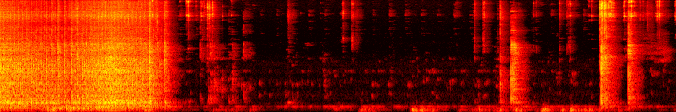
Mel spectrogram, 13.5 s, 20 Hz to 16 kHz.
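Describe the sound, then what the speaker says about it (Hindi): A sewing machine double-stitching a size 38 kurti opens with a loud, steady mechanical whir for a few seconds, followed by quieter intermittent bursts and clicks as the fabric is handled. "डबल सिलाई लगा लेंगे।"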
